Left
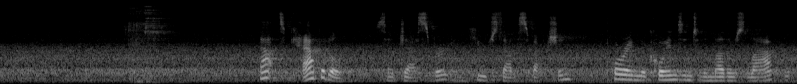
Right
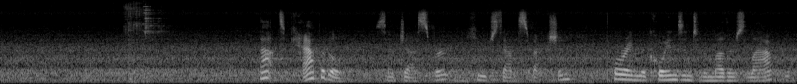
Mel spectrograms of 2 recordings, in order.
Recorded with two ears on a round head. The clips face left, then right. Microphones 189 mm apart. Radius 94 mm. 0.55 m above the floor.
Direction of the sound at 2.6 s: 25° right (ahead or behind).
